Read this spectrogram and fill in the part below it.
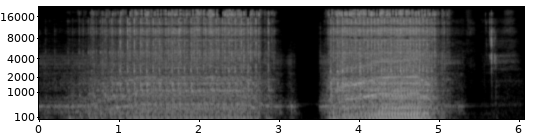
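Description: A sewing machine stitches quilt block seams in two loud, close bursts of rapid whirring, with a short pause between them and a faint click at the end.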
